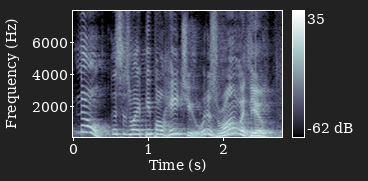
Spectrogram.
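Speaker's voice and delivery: mild outburst, jumping up in pitch; a touch of hammed-up scolding; mock indignation. Canadian to American offering a joke, mock-indignant.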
